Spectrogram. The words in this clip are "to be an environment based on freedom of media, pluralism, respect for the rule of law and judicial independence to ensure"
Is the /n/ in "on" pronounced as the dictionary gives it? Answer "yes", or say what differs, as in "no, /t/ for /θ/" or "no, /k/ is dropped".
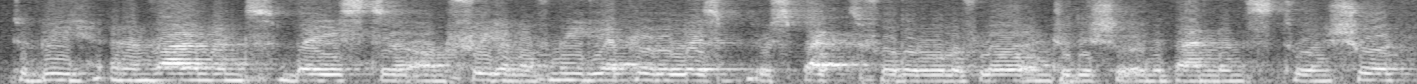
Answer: yes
